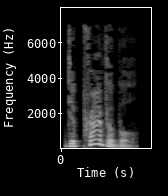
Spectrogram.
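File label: "deprivable", English, British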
